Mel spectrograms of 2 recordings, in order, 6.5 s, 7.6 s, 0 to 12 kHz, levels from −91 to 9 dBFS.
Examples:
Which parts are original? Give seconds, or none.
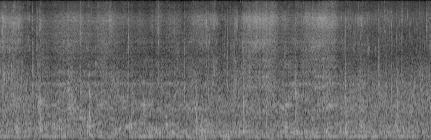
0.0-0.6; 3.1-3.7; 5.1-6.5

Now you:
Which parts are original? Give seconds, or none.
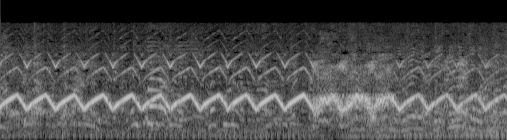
0.0-4.7; 5.9-7.6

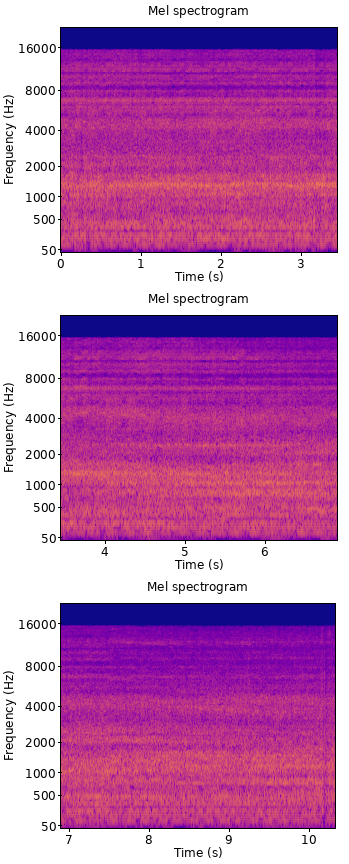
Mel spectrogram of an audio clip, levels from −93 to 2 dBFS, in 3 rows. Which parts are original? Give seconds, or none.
7.5-10.3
